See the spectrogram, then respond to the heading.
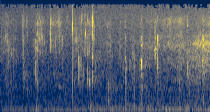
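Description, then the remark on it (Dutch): Close-up chewing of fresh linden leaves right at the microphone, with wet, crisp crunches and lip smacks repeating irregularly over a low steady hum, no talking. “Een live verslag, even flink in de microfoon smakken.”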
